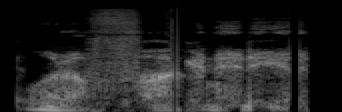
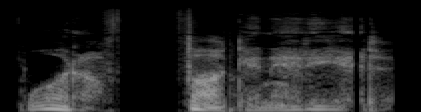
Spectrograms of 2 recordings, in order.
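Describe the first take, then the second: First: Low, softer whispered macho grumble; hushed mock macho. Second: Mock manly Sean. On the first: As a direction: mutter it under your breath like a tough guy. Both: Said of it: "Like, very manly".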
